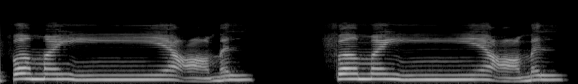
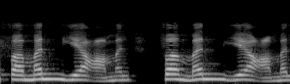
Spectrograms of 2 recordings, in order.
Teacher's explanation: मीम और या mix up हो जाते, मीम और या अलग अलग सुनाई नहीं देता आपको · नून साकिन है उसके बाद या आ रहा है, तो क्या नून साकिन हम लोग नहीं पढ़ते हैं, लेकिन आवाज मिक्सअप हो जाते मीम और या में, फमई, नून की आवाज भी आ रही है, देखिए फमई आमल, फमई आमल, तो इसमें नून को अलग से नहीं पढ़ते, फमन ये आमल, फमन ये आमल नहीं पढ़ते, फमई आमल, और इसमें गुन्ना होता है 100%।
